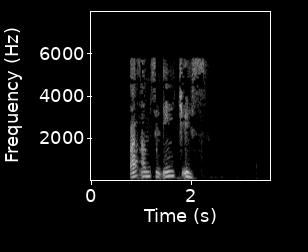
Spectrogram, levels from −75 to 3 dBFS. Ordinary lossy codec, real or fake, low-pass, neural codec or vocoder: MP3, 24 kbps; real; 7.2 kHz; none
